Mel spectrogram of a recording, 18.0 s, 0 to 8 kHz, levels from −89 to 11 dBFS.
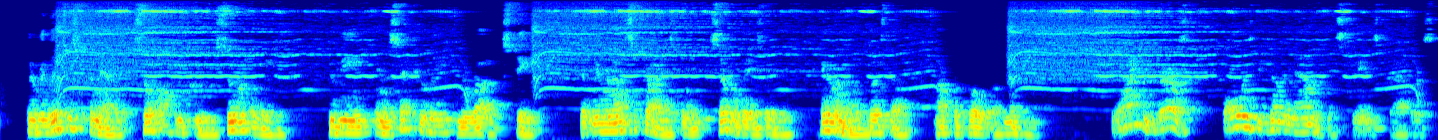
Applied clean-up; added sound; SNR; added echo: classical method WPE with log-MMSE.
